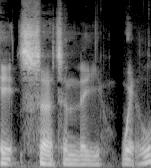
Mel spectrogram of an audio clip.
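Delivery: ordinary delivery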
